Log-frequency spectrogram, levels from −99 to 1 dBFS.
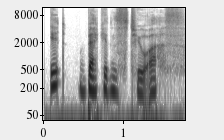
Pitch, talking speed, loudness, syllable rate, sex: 175 Hz, 135 wpm, -22 LUFS, 4.2 syllables/s, female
